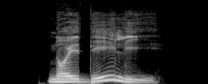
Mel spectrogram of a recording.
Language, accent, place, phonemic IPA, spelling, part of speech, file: German, Germany, Berlin, /nɔɪ̯ˈdeːli/, Neu-Delhi, proper noun, De-Neu-Delhi.ogg
- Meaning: New Delhi (the capital city of India, located in the national capital territory of Delhi)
